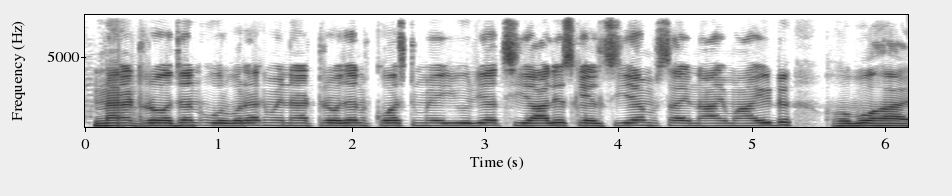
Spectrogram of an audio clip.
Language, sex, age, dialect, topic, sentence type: Magahi, male, 18-24, Southern, agriculture, statement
